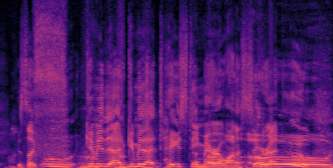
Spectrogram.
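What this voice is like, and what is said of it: Imitates another person's voice. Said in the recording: “Seth Rogen sounds nothing like that ... No, I was doing Elon Musk.”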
